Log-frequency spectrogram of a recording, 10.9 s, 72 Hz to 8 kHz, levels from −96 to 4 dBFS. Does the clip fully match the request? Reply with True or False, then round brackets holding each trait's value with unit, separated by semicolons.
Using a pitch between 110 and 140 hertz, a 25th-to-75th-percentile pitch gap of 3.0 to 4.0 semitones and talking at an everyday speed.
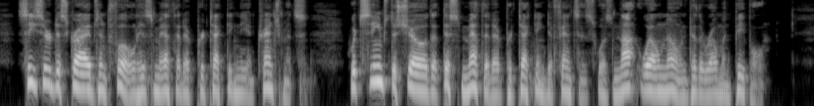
True (135 Hz; 3.7 semitones; 160 wpm)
